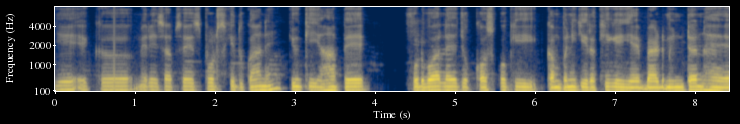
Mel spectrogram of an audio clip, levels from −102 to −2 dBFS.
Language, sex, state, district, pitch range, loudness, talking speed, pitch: Hindi, male, Uttar Pradesh, Ghazipur, 115-125 Hz, -17 LUFS, 185 wpm, 120 Hz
